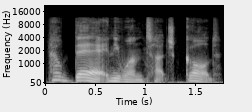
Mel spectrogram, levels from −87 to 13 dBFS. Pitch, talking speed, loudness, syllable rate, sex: 115 Hz, 200 wpm, -16 LUFS, 4.9 syllables/s, male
